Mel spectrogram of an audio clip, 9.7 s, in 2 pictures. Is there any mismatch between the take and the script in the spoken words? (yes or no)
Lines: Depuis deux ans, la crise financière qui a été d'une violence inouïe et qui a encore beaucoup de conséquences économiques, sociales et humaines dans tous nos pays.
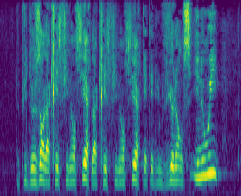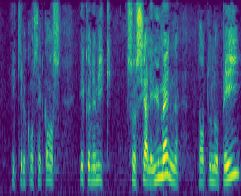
yes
